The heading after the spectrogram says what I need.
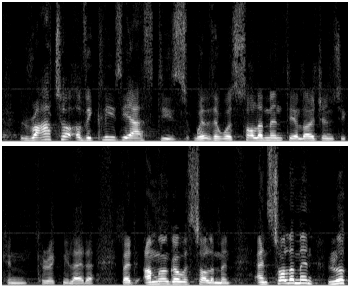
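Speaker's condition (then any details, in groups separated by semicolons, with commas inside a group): No condition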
